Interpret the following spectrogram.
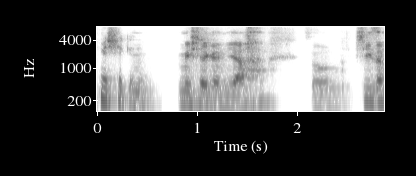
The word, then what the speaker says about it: Michigan: She has been certified in public speaking and effective writing skills from University of I don't know how to pronounce it, but Michigan. It's Michigan.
